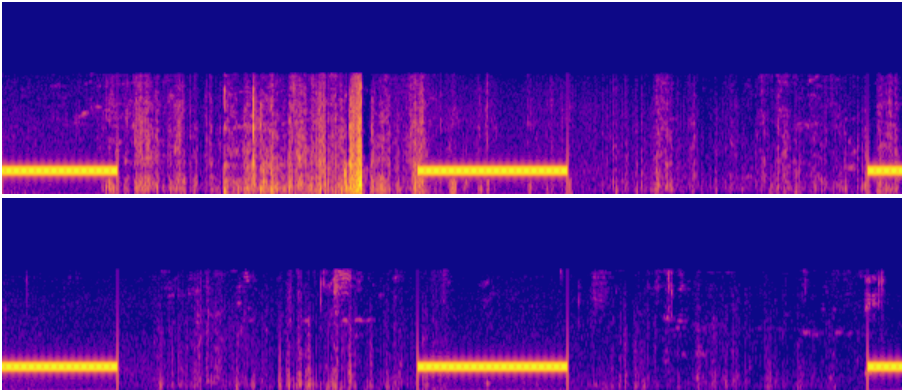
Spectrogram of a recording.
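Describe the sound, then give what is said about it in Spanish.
Telephone line tone as a call is placed: a steady, mid-pitched tone sounds in long bursts, four full ones and the start of a fifth. Gaps of faint line crackle and noise separate the bursts. “Sí, ya le estoy marcando.”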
